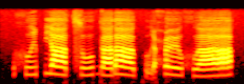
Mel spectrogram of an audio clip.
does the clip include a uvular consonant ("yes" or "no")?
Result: no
